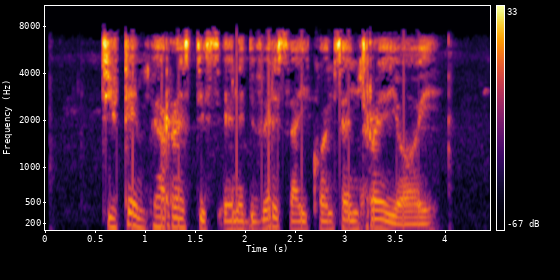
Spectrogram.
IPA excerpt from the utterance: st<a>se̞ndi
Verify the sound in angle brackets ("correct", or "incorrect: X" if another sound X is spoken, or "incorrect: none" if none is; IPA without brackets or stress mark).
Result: incorrect: i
